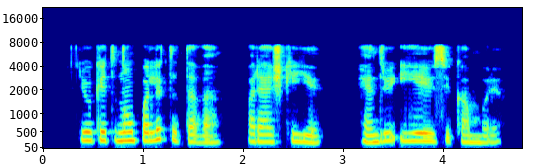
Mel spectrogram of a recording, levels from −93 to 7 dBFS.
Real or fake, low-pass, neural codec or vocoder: real; 7.2 kHz; none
